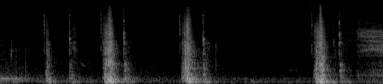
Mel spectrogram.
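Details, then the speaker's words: 2000 Mercury Mountaineer whose windows won't roll down: three crisp, solid thunks about a second apart as the power locks cycle; lock actuators have power and work normally, on a separate circuit from the windows. "Your lock and unlock got power, and so does your mirror to adjust your mirrors."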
